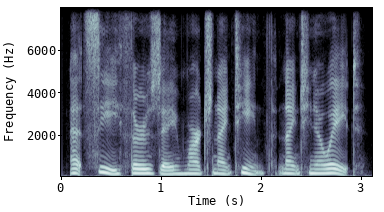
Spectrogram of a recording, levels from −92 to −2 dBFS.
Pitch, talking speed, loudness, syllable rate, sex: 190 Hz, 155 wpm, -17 LUFS, 4.5 syllables/s, female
